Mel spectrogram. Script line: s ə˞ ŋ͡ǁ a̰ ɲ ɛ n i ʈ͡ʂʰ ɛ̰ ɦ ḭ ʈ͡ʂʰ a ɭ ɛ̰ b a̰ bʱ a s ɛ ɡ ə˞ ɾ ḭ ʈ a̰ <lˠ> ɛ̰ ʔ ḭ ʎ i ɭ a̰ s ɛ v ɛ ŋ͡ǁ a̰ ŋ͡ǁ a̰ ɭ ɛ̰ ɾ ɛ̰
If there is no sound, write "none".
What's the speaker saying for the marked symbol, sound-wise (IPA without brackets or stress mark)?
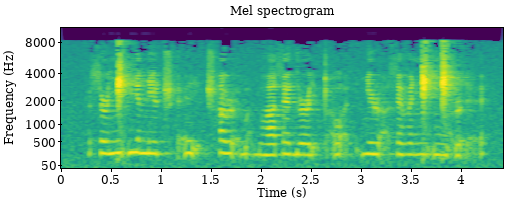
lˠ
